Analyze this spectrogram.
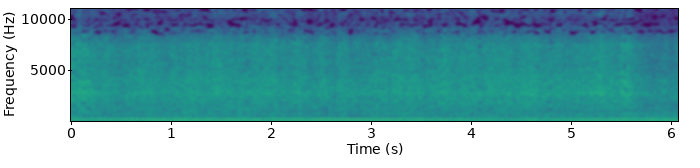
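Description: Electric garage door opener running steadily as it lowers a sectional overhead garage door, a constant motor hum over the noise of the moving door. The door is closing automatically on the opener's timer.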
